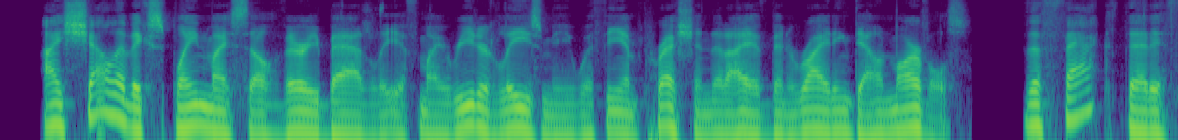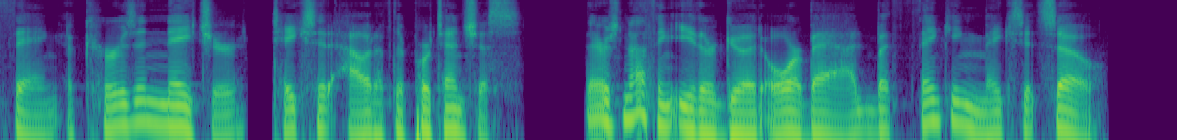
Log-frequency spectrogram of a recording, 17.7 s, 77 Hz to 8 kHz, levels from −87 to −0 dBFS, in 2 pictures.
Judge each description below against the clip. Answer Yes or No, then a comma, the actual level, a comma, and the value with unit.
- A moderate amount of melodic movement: Yes, average, 4.0 semitones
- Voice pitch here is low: Yes, low, 100 Hz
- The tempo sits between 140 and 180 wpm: Yes, average, 160 wpm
